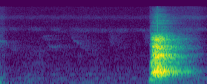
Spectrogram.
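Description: A dog barks once, short and loud, about one and a half seconds in, after silence.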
